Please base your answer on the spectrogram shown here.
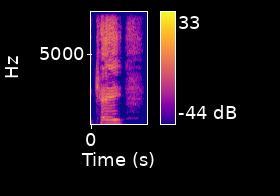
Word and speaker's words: Keswick: approach versus the keswick approach and kez actually k-e-s-w-i-c-k is pronounced keswick though it looks like keswick okay keswick is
